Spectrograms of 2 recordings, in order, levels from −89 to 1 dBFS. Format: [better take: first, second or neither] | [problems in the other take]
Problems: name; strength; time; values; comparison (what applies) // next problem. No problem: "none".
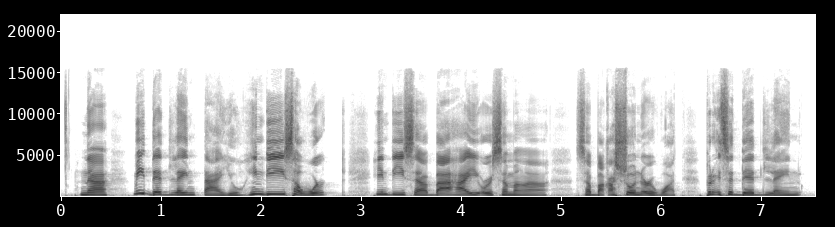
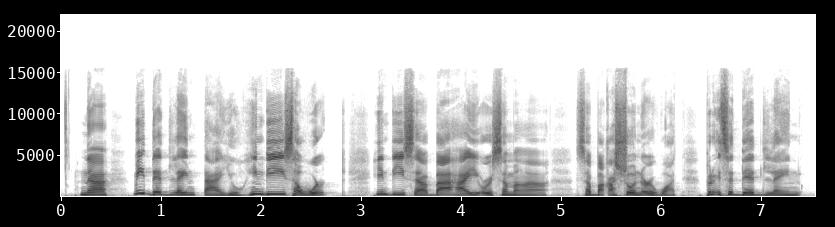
neither | none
